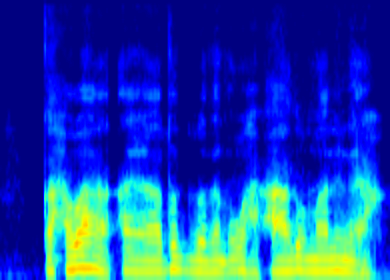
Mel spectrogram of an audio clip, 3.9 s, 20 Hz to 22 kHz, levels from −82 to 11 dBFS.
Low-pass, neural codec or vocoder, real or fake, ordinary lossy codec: none; codec, 44.1 kHz, 2.6 kbps, SNAC; fake; none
